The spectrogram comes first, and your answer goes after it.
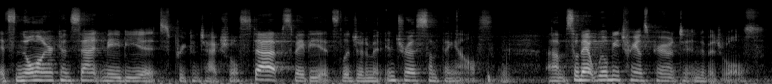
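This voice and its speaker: A woman with an American accent has a normal speaking voice, fairly low in pitch. She talks at a fairly quick pace with fairly even intonation. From United States. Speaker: lawyer, data protection expert. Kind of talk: live presentation Q&A. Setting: live event with audience. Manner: frequent filler ums.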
